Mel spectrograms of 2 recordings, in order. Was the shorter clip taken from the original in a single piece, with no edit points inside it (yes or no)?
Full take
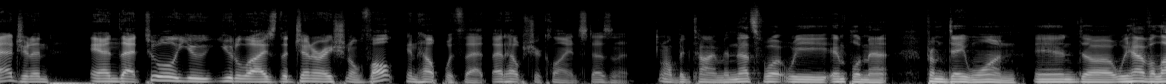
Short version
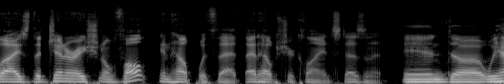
no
